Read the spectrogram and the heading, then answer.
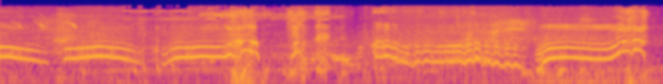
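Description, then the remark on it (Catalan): A pigeon at Plaça Catalunya coos loudly, picked up by a microphone: a series of throaty, rising-and-falling phrases repeating one after another for several seconds, with no talking over them. “I que poseu micros als coloms.”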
